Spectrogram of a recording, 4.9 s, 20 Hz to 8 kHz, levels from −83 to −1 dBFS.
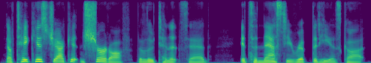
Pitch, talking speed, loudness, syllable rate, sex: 185 Hz, 220 wpm, -19 LUFS, 5.2 syllables/s, female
